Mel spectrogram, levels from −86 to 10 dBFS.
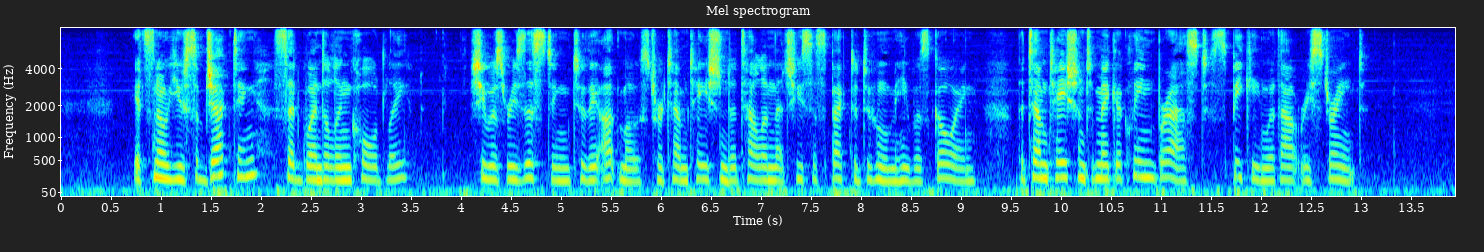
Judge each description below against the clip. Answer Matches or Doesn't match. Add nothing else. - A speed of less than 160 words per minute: Matches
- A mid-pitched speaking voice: Doesn't match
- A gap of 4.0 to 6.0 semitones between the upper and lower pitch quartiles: Doesn't match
